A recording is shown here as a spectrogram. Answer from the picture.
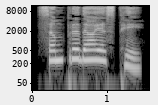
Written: ಸಂಪ್ರದಾಯಸ್ಥ

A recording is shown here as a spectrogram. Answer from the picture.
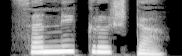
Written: ಸನ್ನಿಘೃಷ್ಟ

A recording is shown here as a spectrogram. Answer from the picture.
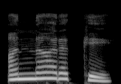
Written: ಅನ್ನಾರಕ್ಕೆ

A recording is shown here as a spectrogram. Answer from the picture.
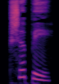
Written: ಕ್ಷಪೆ

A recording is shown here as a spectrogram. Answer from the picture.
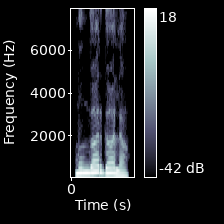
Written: ಮುಂಗಾರ್ಗಾಲ

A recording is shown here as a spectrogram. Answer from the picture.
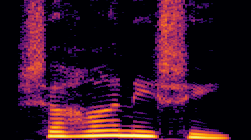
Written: ಶಹಾನಿಶಿ

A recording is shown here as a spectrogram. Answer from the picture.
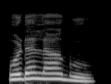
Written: ಒಟ್ಟುಲೆಕ್ಕ

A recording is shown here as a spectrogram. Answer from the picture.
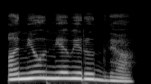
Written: ಅನ್ಯೋನ್ಯವಿರುದ್ಧ

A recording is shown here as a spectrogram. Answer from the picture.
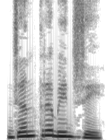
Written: ಜಂತ್ರಬಿಜ್ಜೆ

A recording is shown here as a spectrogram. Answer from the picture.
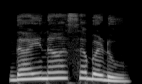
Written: ದೈನಾಸಬಡು

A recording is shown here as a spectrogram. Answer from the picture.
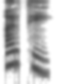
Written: ಅರ್ತಿ

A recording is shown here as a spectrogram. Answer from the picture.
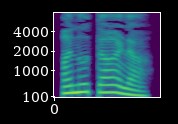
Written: ಆನೆದಲೆ

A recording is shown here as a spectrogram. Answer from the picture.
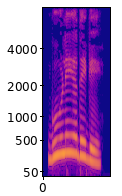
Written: ಗೂಳೆಯದೆಗೆ

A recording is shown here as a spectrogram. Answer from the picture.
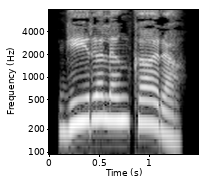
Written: ಗೀರಲಂಕಾರ

